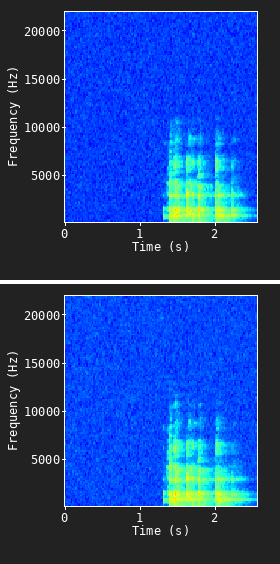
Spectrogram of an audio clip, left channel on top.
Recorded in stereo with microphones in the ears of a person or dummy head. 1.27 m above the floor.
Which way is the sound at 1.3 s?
15° right (ahead or behind).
